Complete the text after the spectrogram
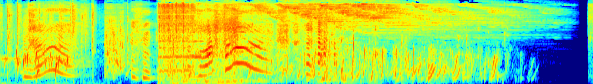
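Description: Jelly squelches and wobbles with wet, bubbly pops.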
